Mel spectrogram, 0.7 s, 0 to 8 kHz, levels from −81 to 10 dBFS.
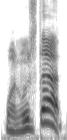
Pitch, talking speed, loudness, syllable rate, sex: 165 Hz, 265 wpm, -17 LUFS, 5.4 syllables/s, male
